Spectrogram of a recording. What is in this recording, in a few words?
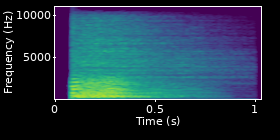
grunt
